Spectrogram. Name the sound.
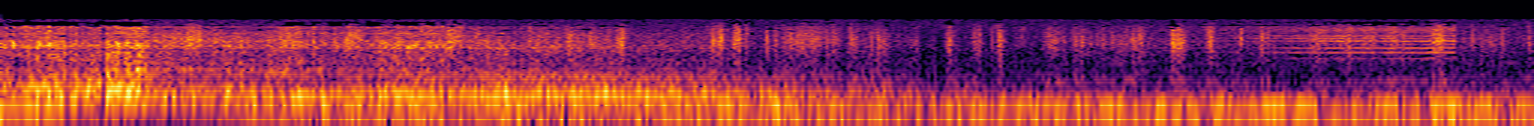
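car driving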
